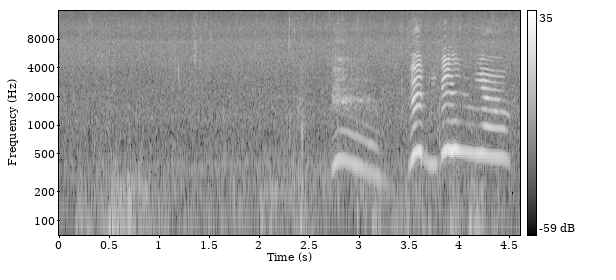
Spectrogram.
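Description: Rain falling in the survival video game Sons of the Forest makes a steady, soft hiss throughout, with voices talking over it in the second half.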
